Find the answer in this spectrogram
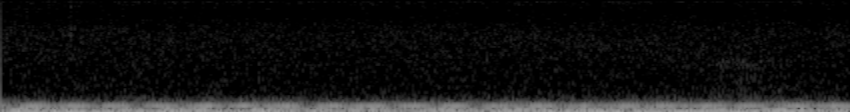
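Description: Quiet room tone with a steady low hum at one unchanging pitch, and no other sounds.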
